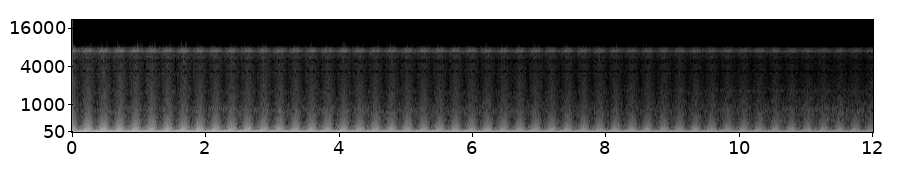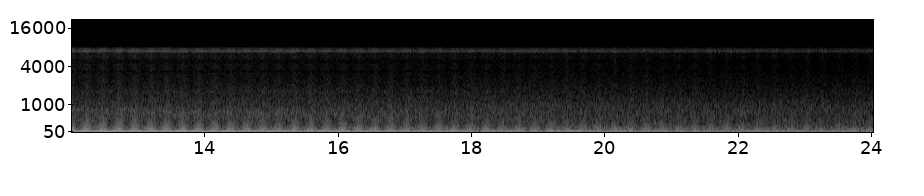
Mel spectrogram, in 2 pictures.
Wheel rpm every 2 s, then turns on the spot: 0, 0, 0, 0, 0, 0, 0, 0, 0, 0, 0, 0.
none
